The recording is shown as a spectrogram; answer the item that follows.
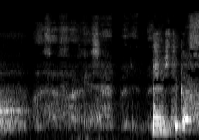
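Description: Soft, hushed speech at a low level, close to a whisper; a louder voice comes in near the end.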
